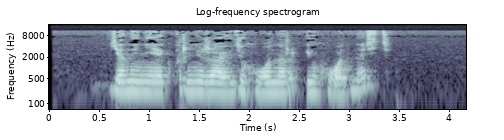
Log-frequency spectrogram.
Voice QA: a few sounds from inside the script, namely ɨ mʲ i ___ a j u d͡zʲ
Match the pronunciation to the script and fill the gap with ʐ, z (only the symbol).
ʐ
